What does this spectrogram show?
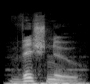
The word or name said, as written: Vishnu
